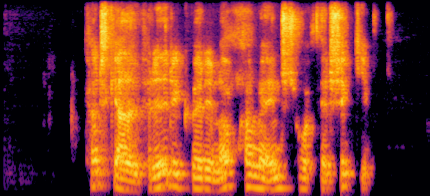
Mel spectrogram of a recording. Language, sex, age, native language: Icelandic, male, 50-59, Icelandic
